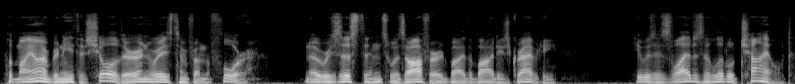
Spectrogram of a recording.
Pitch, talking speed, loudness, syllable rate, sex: 105 Hz, 210 wpm, -18 LUFS, 6.1 syllables/s, male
